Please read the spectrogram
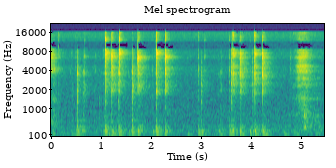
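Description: Light, irregular clicks and taps of multimeter probe tips against a hand blender's circuit board and plastic housing, with a quick cluster of them about three and a half seconds in.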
